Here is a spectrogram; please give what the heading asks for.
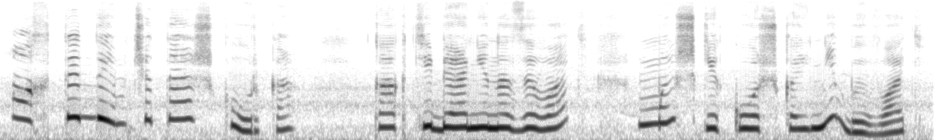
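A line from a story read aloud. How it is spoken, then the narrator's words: Little mouse speaking. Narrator (Russian): говорит мышонок Мурке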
